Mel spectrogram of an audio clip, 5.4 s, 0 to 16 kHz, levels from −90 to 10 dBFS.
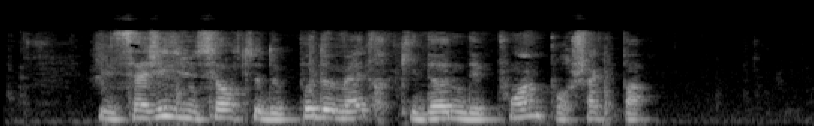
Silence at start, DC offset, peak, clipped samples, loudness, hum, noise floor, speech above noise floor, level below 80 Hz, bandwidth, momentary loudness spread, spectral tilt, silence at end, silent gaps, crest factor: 0.65 s; under 0.1%; -10 dBFS; under 0.1%; -26 LUFS; none; -71 dBFS; 46 dB; -62 dBFS; 7.2 kHz; 10 LU; -5 dB/octave; 1.1 s; none; 18 dB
